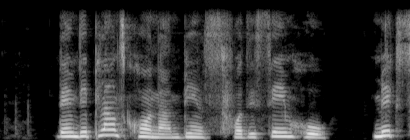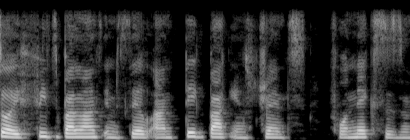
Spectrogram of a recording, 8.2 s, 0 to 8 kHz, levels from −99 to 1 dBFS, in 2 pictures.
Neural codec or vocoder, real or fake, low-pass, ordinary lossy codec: none; real; 7.2 kHz; none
